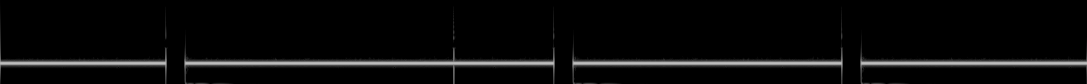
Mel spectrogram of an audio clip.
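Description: A steady, pure, high censor bleep tone masking the audio of the argument, broken by three very short gaps about 2, 5.5 and 8.5 seconds in.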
